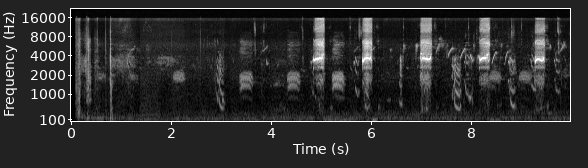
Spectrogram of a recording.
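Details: Grey francolin in forest giving loud, harsh, high-pitched calls repeated about once a second in five strong bursts. Softer chirps and short notes fill the gaps, with a few clicks at the start.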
